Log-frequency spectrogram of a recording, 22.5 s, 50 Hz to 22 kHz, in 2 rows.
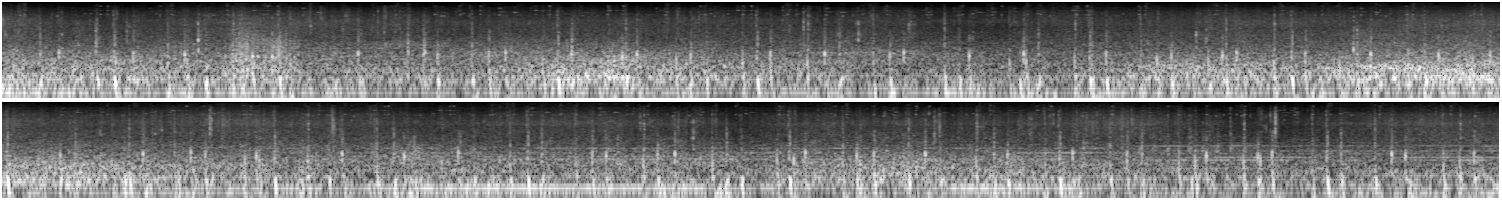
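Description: Hooves of a horse clip-clop in a fast, continuous galloping rhythm during The Witcher 3: Wild Hunt gameplay, steady and close throughout with game ambience underneath and no talking.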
